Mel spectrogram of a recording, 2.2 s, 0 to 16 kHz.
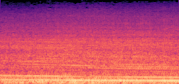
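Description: Engine of a Triumph Speed Triple 1050 RS motorcycle with about 150 horsepower under acceleration, a loud, steady drone with rising tonal pitch, heard close and alone with constant wind rush.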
